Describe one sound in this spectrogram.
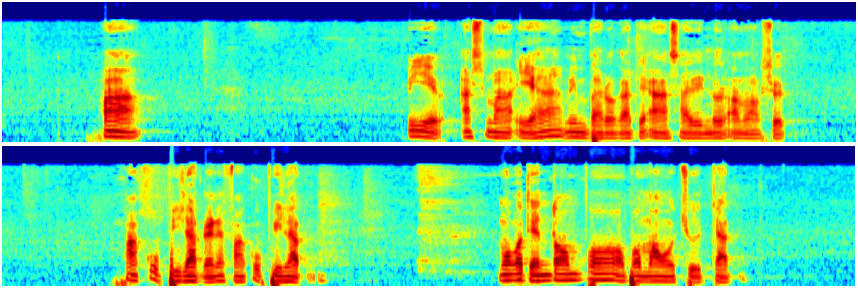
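An elderly man reads aloud in a chanting voice through a microphone, in bursts with pauses.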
